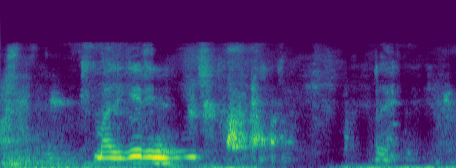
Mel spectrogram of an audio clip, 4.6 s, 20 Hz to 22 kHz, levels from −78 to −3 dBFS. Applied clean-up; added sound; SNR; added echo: neural mask model Resemble Enhance denoiser.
